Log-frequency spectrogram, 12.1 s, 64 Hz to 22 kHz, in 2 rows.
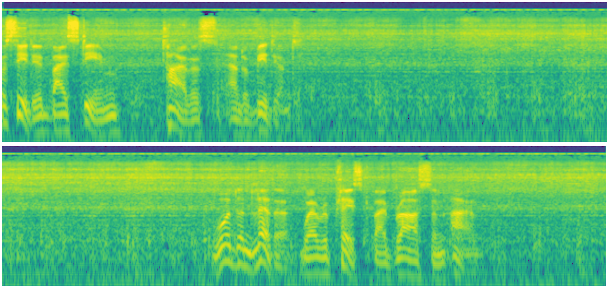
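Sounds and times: steam engine hissing and rumbling: 0.0 - 12.0.

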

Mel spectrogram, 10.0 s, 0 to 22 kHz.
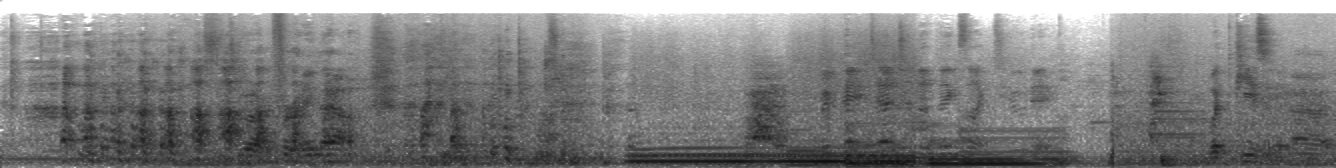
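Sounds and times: laughter: 0.2 - 4.7
electric guitar note held: 4.7 - 8.8.

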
